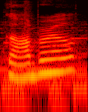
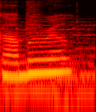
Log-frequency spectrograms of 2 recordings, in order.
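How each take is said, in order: First: The middle 'u' sound is dropped. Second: The middle 'u' sound is pronounced. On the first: "do they not pronounce the middle U? Is it just Gabro?" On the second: "Not Gaburo?"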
